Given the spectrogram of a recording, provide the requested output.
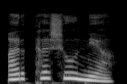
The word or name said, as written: ಅರ್ಥಶೂನ್ಯ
